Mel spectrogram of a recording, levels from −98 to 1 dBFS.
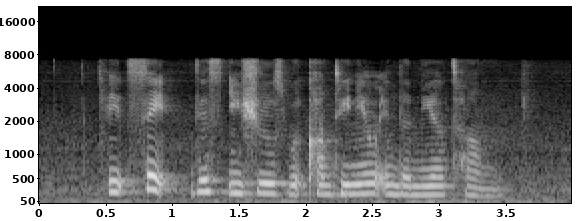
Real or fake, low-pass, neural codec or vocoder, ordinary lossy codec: fake; 7.2 kHz; codec, 44.1 kHz, 7.8 kbps, Pupu-Codec; none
